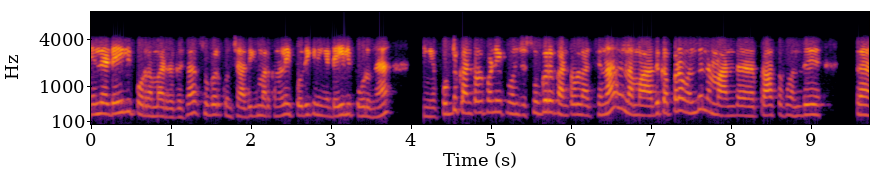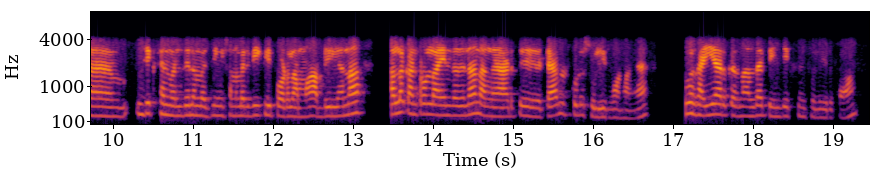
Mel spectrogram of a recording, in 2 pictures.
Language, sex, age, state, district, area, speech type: Tamil, female, 30-45, Tamil Nadu, Perambalur, rural, conversation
